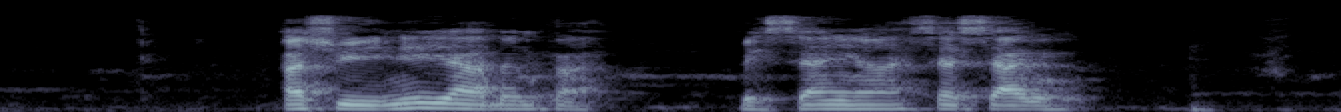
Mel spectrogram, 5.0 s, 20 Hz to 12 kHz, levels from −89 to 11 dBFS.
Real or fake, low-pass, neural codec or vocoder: fake; 7.2 kHz; codec, 16 kHz, 4 kbps, FreqCodec, larger model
